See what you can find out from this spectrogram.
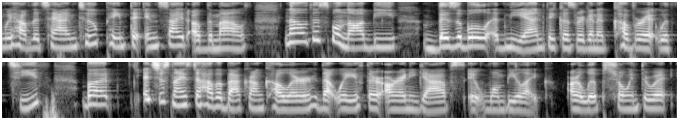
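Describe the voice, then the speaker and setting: A young woman with a raspy voice, narrating a makeup tutorial in a chatty voice-over with storytelling asides. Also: mid-range voice. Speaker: makeup vlogger.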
